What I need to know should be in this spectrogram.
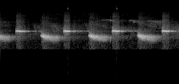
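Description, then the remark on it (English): A forest bird sings a quick, rhythmic run of high, bright chirps, alternating notes repeating about every quarter second, clear with no voices or background noise. “Once again, the forest bird.”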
